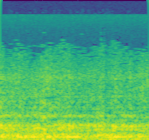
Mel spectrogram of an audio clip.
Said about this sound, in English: Still thundering.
